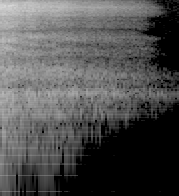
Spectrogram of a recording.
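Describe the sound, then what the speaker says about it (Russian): A single forceful exhale on a breathy 'ha' during a breathing exercise, a close rush of air that starts strong and fades smoothly over almost two seconds, heard alone. "Звук, выдох со звуком ха."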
